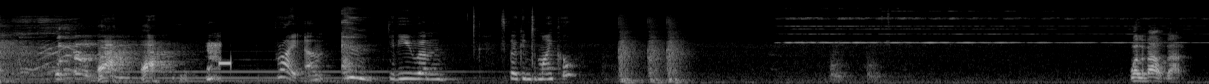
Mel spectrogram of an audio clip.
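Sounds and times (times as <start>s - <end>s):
doorbell electronic tone: 7.8s - 12.0s.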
